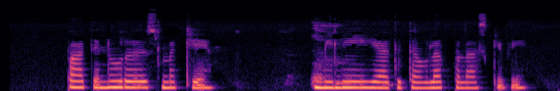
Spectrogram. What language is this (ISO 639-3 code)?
pus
